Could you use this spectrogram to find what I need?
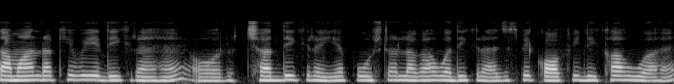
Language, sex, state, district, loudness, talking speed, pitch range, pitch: Hindi, female, Chhattisgarh, Rajnandgaon, -16 LUFS, 195 wpm, 185-200 Hz, 190 Hz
